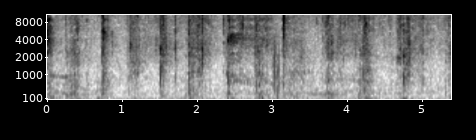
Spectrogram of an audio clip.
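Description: Hand moving sauced potato and vegetable pieces around in a metal baking tray: faint, irregular clicks and taps of the pieces against each other and the tray.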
